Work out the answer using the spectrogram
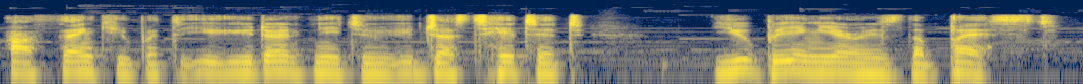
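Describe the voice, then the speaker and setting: A man's voice: mid-range voice, flat delivery, measured pace, muffled recording, faint music behind. A man streaming a game, chatting casually with viewers in a rambling, self-interrupting, playfully dramatic way. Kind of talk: casual live-stream chat while gaming.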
